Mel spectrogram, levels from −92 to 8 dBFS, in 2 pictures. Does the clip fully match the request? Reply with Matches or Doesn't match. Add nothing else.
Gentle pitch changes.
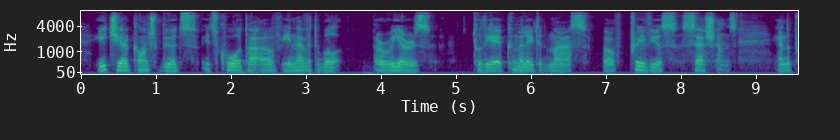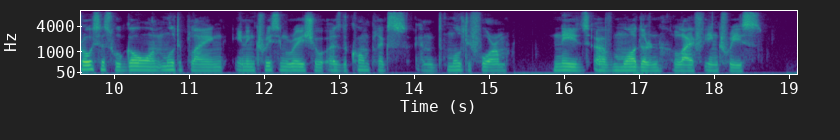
Matches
